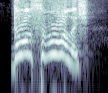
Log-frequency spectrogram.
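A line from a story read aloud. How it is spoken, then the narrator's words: Roar. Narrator (Russian): взревел Кантор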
